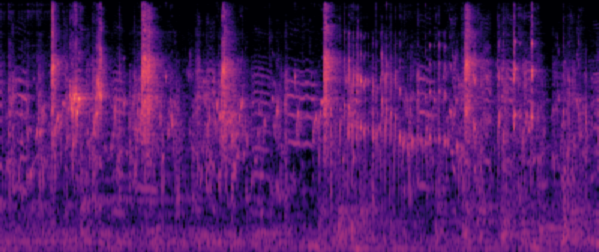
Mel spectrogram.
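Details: Budgerigar warbling used to stimulate other birds, a busy mix of chirps, buzzy trills and squawky notes, with loud bursts near the start and a long rattling trill midway.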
